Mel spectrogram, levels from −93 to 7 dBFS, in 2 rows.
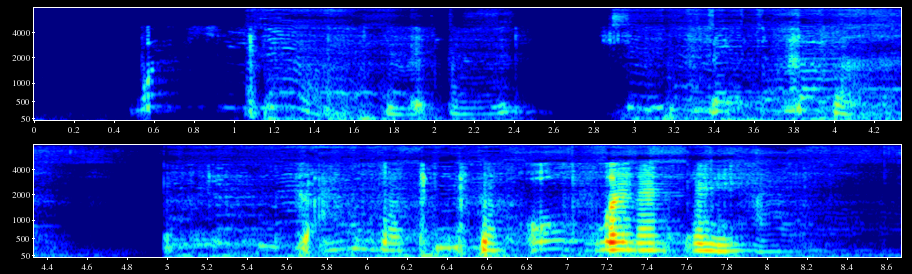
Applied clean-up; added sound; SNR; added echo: neural mask model DeepFilterNet 3.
